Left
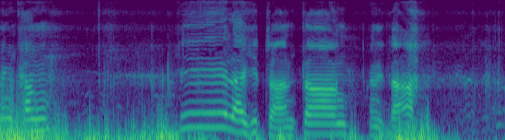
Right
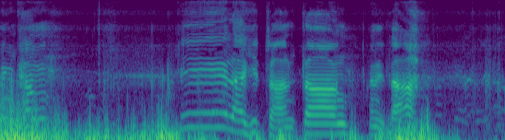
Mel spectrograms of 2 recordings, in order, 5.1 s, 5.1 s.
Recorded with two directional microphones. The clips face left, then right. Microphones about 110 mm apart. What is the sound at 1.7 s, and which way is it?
Speech, 25° left (ahead or behind).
